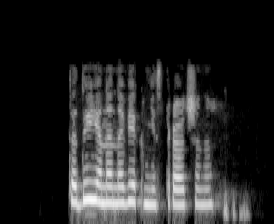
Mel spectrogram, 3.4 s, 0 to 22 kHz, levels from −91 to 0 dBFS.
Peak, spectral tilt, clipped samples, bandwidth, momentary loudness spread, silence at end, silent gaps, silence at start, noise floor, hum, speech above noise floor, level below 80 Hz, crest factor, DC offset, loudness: -2 dBFS; -5 dB/octave; under 0.1%; 7.6 kHz; 15 LU; 0.6 s; none; 0.85 s; under -90 dBFS; none; over 76 dB; -64 dBFS; 14 dB; under 0.1%; -14 LUFS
